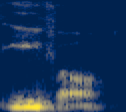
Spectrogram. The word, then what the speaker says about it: Ivo: EVO, excuse me, IVO, but it's pronounced EVO.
